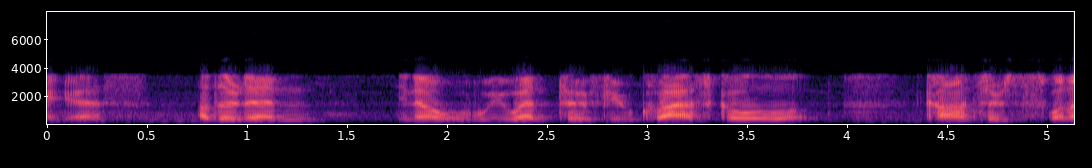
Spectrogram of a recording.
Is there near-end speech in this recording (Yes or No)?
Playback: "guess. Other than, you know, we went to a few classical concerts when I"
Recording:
No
